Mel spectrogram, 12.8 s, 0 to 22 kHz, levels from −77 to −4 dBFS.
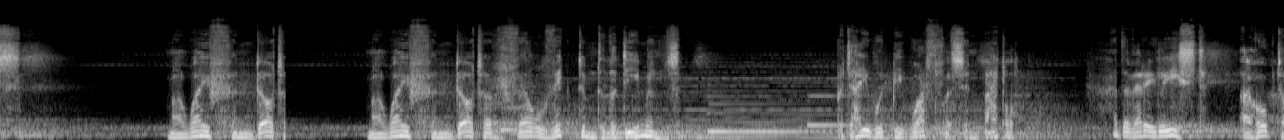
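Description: At 2.84 s the audio jumps back with a small blip and plays about two seconds again, the repeat running until 4.83 s. This is a stream segment repeated: the player fetched or queued the same chunk twice, adding roughly 2.0 s of duplicated programme.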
